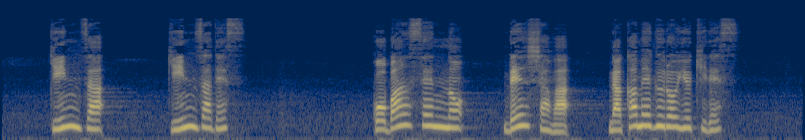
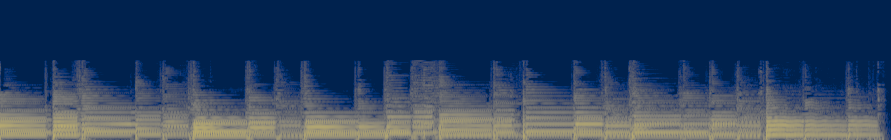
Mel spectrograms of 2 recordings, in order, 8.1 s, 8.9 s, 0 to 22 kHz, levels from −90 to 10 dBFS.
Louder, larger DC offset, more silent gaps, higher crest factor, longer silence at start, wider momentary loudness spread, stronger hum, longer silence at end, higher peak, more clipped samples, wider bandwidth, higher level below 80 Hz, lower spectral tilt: first, -19 LUFS vs -24 LUFS; neither; neither; about the same, 20 dB vs 16 dB; first, 0.5 s vs 0 s; first, 13 LU vs 6 LU; neither; first, 0.85 s vs 0.1 s; first, 0 dBFS vs -8 dBFS; neither; first, 13.5 kHz vs 4.4 kHz; second, -62 dBFS vs -38 dBFS; second, -5 dB/octave vs -13.5 dB/octave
